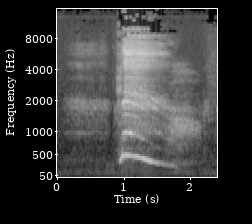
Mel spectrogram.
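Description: A faint breath, then about halfway in a high, drawn-out vocal exclamation of wonder, like a gasped "ooh", that slides down in pitch over about a second.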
